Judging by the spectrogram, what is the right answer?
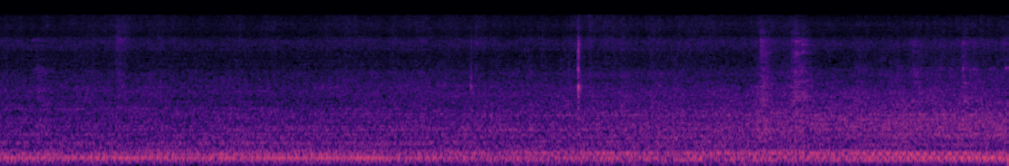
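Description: A steady low machine hum, with a few faint clicks about halfway through and again near the end.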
